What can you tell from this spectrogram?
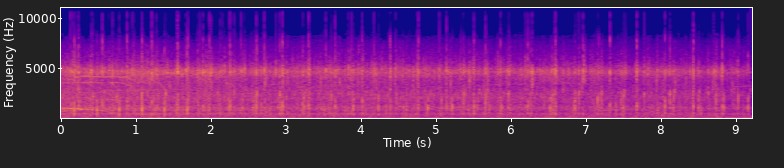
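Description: Large stadium crowd applauding, a dense patter of many hands clapping that slowly dies down.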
